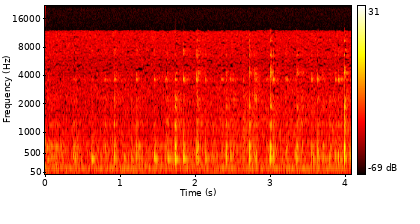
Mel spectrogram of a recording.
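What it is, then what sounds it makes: Wooden bowl with lid. Fingertips and nails tap and scratch a small, round, hollow, polished wooden bowl sitting empty on a table, with its wooden lid held tilted against it. The result is a quick, irregular series of soft, dry wooden knocks with a hollow mid-pitched tone that dies away almost instantly, over a faint scratchy rustle.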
